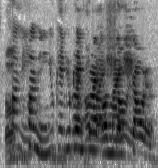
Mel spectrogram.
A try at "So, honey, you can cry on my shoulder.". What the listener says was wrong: My shoulder. Okay, oh shoulder. Đó, thi thoảng thì cái âm nguyên âm của mình nó vẫn hơi bị lệch lệch một tẹo, chỉ cần để ý khẩu hình thôi.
